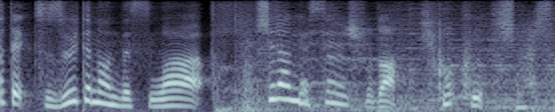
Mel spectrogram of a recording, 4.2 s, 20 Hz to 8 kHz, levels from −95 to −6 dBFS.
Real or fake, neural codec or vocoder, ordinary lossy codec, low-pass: fake; codec, 16 kHz, 0.5 kbps, FunCodec, trained on Chinese and English, 25 frames a second; none; none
